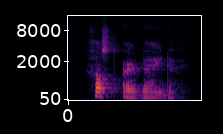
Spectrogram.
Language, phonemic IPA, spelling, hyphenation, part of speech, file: Dutch, /ˈɣɑst.ɑrˌbɛi̯.dər/, gastarbeider, gast‧ar‧bei‧der, noun, Nl-gastarbeider.ogg
- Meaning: guest worker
